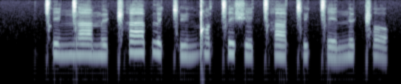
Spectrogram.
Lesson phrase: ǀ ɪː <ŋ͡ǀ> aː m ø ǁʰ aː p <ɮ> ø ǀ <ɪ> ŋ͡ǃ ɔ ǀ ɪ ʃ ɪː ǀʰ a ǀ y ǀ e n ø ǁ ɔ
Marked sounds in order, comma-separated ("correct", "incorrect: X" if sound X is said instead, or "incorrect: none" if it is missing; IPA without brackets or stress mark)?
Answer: correct, incorrect: l, incorrect: y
